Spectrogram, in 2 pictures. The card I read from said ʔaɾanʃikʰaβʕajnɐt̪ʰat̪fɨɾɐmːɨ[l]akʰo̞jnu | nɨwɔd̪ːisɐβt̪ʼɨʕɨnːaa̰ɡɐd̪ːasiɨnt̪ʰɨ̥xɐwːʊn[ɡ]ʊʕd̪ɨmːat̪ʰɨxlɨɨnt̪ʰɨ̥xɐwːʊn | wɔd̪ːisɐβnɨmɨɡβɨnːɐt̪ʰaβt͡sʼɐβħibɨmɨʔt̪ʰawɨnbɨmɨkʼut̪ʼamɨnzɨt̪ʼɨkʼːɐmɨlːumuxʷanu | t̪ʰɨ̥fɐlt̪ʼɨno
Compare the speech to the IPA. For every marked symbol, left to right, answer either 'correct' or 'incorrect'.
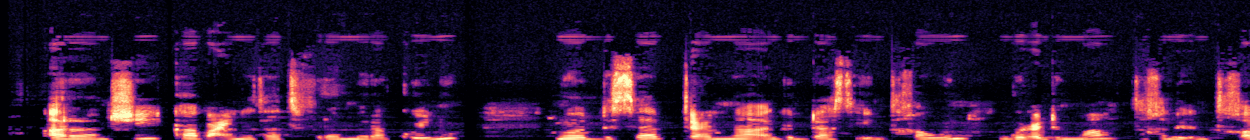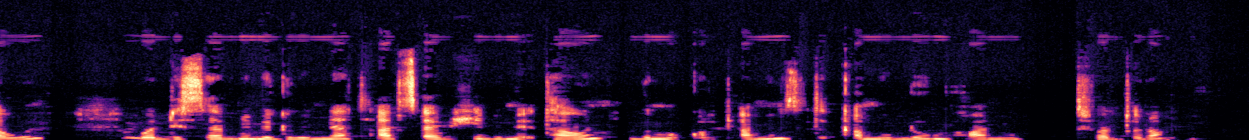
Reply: incorrect: ɾ, correct

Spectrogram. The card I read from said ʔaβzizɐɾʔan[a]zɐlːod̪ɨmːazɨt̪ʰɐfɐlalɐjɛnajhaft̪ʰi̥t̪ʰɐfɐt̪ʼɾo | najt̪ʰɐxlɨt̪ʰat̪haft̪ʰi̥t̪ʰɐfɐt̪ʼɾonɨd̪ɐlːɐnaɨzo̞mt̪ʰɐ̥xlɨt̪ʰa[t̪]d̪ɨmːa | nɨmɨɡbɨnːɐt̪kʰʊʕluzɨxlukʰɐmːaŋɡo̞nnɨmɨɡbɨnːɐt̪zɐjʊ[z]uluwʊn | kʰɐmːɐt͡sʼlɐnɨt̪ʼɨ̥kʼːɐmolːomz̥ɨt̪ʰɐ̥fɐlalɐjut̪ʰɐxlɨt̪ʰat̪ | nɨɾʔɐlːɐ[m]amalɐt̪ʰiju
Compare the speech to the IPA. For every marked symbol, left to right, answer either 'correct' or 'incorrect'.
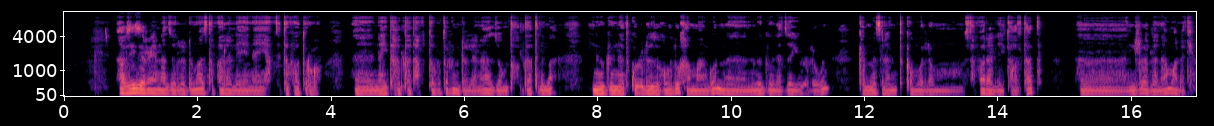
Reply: correct, correct, incorrect: ʕ, incorrect: n

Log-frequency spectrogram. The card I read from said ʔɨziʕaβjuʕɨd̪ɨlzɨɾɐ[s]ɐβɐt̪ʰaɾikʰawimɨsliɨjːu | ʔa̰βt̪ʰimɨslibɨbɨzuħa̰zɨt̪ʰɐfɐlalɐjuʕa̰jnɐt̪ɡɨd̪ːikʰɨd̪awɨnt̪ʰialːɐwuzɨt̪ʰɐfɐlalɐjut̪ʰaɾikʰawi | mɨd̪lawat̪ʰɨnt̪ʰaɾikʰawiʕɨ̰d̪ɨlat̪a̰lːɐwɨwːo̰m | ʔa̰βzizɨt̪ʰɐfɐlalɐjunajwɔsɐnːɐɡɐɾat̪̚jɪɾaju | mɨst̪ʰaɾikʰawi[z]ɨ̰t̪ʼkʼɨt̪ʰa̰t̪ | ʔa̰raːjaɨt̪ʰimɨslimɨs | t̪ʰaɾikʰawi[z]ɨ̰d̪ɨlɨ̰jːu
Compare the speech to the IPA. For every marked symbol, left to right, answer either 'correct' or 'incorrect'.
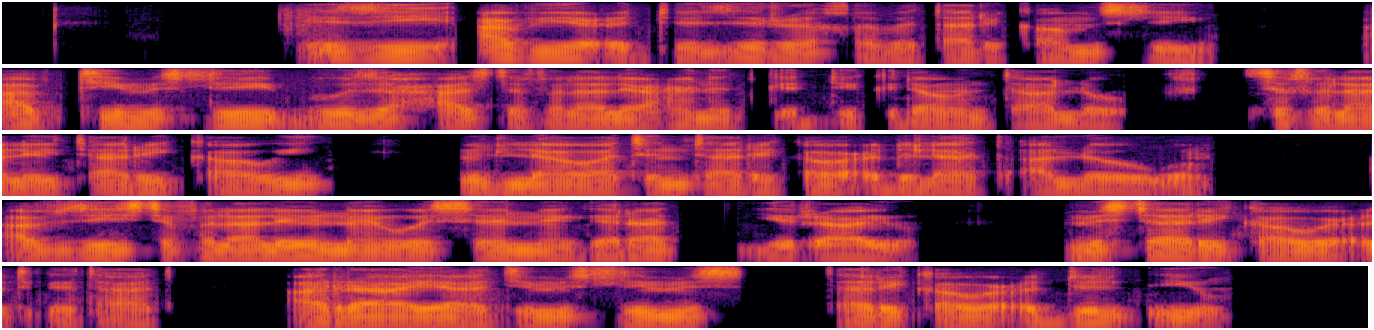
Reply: incorrect: x, incorrect: ʕ, incorrect: ʕ

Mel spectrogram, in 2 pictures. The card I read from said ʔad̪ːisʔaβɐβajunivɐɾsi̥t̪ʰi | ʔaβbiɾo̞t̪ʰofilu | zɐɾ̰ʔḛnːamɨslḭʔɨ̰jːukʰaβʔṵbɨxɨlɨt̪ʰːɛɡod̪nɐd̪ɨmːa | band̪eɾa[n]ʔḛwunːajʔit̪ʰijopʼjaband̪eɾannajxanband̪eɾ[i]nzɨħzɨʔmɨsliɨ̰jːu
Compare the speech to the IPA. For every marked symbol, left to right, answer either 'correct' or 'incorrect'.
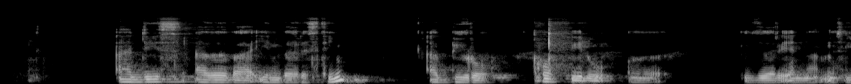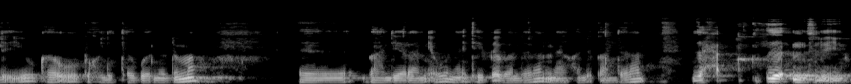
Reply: correct, incorrect: a

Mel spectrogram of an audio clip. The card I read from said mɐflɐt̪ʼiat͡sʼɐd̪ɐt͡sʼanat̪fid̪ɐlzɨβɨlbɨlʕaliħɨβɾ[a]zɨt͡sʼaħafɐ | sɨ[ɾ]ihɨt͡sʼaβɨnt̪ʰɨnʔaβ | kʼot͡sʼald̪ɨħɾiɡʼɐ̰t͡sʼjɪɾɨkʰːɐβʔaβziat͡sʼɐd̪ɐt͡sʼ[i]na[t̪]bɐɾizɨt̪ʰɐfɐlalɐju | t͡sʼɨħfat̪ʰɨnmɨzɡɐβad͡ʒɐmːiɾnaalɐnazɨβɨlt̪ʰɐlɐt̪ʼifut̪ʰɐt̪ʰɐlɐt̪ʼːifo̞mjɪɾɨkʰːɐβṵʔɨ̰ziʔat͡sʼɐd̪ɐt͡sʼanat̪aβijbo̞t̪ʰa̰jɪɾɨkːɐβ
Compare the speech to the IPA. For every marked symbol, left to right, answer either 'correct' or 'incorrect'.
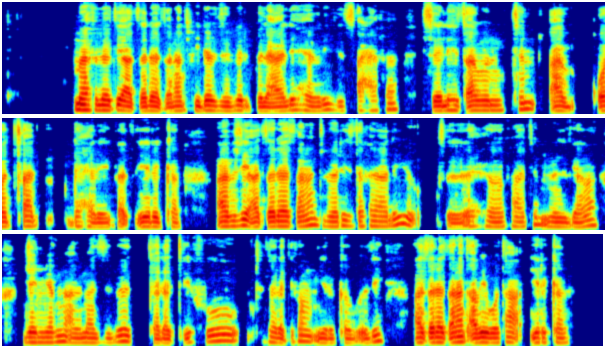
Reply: incorrect: i, incorrect: l, incorrect: a, correct

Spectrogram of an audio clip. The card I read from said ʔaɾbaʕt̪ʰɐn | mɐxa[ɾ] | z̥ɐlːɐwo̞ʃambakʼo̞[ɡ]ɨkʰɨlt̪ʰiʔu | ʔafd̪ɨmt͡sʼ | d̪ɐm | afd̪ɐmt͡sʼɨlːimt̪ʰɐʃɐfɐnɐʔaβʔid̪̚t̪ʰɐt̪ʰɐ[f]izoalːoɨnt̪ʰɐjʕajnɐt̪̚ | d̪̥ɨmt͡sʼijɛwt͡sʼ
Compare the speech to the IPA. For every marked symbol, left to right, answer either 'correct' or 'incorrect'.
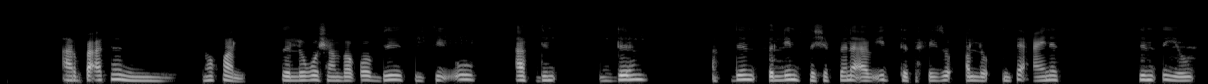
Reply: incorrect: l, incorrect: b, incorrect: ħ

